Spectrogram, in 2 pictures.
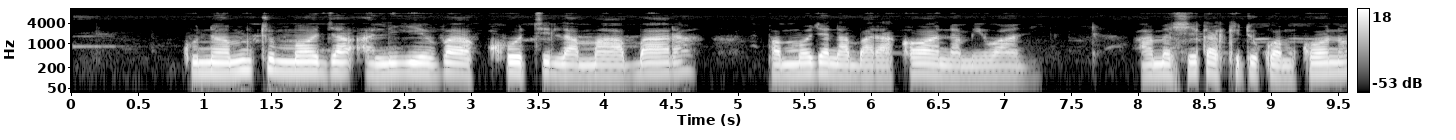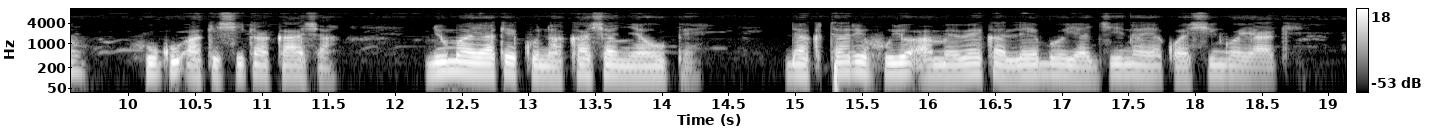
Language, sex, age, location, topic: Swahili, male, 18-24, Kisumu, health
